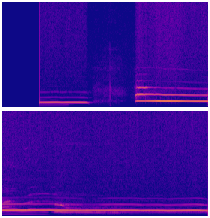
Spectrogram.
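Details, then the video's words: Abby, a brindle Boxer female dog, 'singing' on request: long sustained tonal howls holding a steady pitch, rich in harmonics, with a brief pause, then a drawn-out wavering note that slides slightly lower. A lower steady hum-like tone joins briefly. "Beautiful Brindle Boxer singing"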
